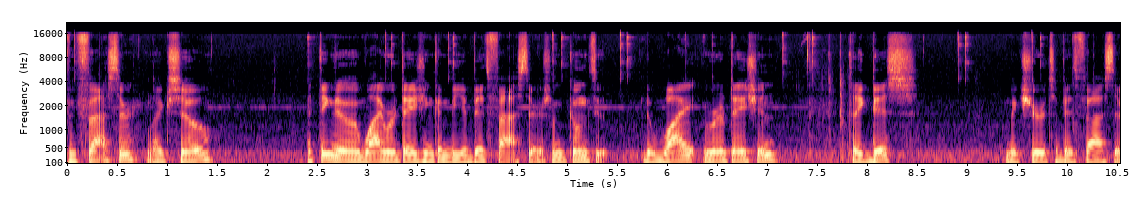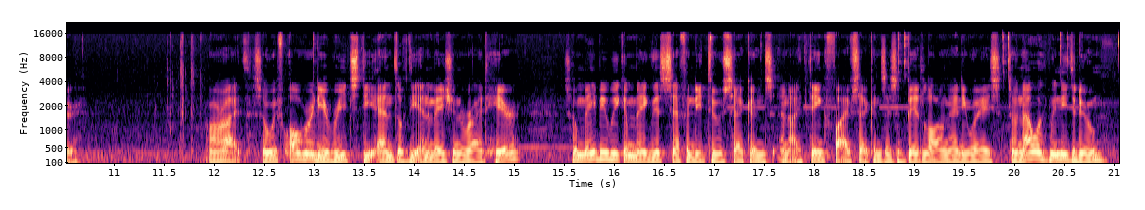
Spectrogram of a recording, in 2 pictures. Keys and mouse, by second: 0.1 click, 0.4-2.4 shift+space, 2.4 click, 3.9 click, 6.2 click, 6.7 click, 7.2-7.6 drag, 7.6 g, 9.7 click, 10.1 shift+space, 13.0-14.3 drag, 14.3-17.0 middle drag, 18.9-19.4 drag, 19.9 ctrl+s, 19.9 shift+space, 20.5-21.0 drag.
